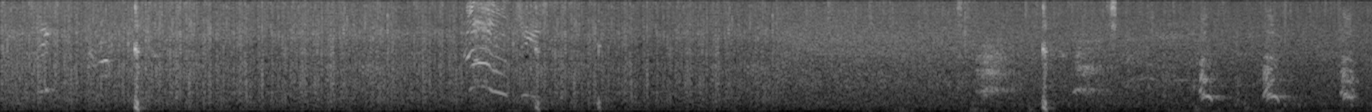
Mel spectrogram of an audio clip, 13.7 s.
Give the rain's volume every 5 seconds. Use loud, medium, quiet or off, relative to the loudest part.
loud, loud, medium.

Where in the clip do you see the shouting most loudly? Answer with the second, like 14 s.
5 s.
